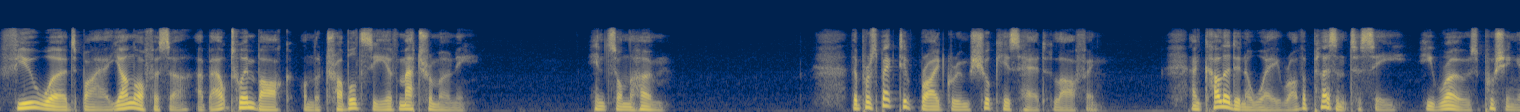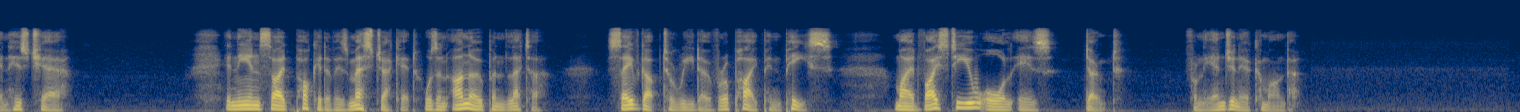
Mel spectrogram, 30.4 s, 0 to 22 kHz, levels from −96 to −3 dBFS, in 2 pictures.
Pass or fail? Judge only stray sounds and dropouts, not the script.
pass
